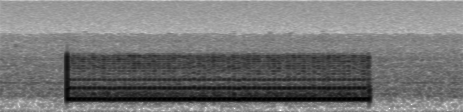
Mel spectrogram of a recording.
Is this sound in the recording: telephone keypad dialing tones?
yes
